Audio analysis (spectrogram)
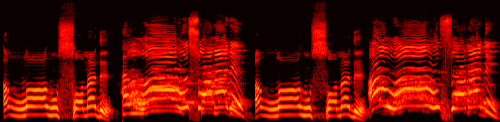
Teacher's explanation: صاد کو بھی اپنے پر رکھنا ہے، اور دال میں کلکلا کریں گے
